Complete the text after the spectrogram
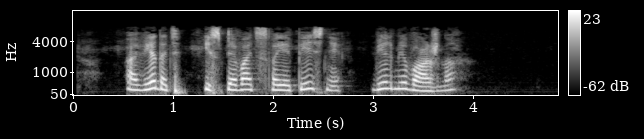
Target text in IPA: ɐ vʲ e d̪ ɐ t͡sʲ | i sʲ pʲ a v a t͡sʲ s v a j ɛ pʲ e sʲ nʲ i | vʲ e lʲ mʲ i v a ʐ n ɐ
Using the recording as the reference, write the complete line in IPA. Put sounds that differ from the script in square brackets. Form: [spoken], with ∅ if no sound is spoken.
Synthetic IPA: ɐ vʲ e d̪ ɐ t͡sʲ | i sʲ pʲ a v a t͡sʲ s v a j ɛ pʲ e sʲ nʲ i | vʲ e lʲ mʲ i v a ʐ n ɐ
